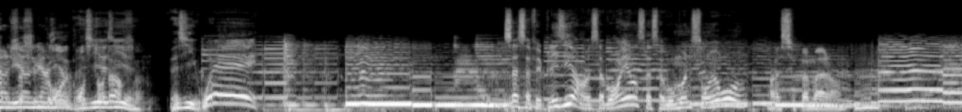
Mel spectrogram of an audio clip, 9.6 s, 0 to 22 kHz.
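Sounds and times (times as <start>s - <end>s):
speech: 0.0s - 3.0s, 4.8s - 8.8s
electric guitar through a distortion pedal, heavily distorted: 2.0s - 9.6s.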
